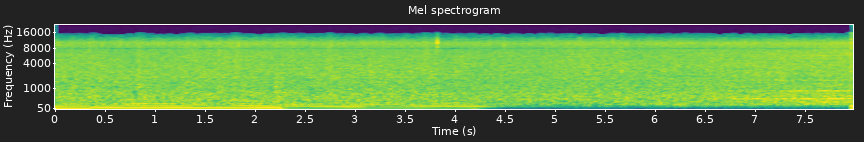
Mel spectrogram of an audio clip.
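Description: Steady rain falling: a dense, even hiss.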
